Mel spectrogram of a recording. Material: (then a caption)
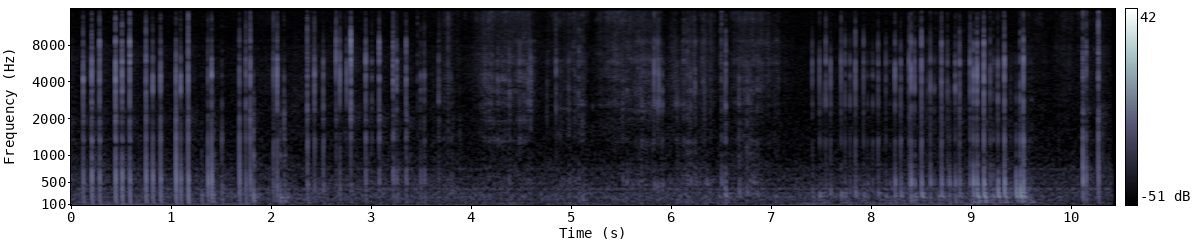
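Chocolate. A large unwrapped solid milk chocolate bar, held in one hand, is scratched and tapped with long white nails along its squares. Dense runs of quick, bright clicks and taps bunch up at the start and end, with a softer, steady scratching in the middle.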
